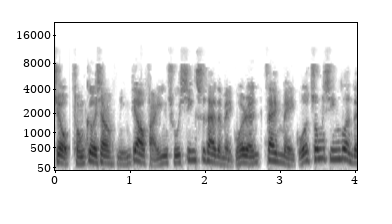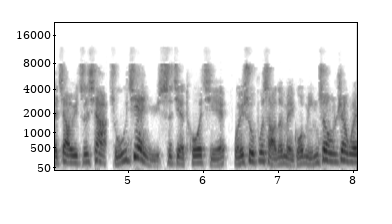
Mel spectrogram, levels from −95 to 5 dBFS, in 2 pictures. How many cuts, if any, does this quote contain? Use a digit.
0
